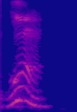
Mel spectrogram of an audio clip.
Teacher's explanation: Mim sukunnya itu taruh di depannya ha, di depannya hum. Jadi jangan ditarik lagi. Bukan huem, bukan huem, tapi hum. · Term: mim yang sukun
